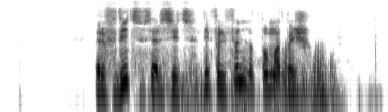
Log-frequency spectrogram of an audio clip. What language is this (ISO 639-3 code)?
kab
